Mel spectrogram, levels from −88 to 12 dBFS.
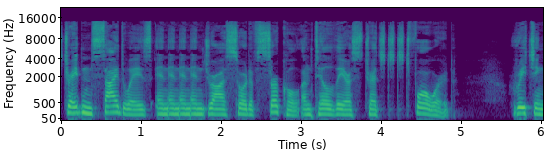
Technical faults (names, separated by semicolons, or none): repeated frames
